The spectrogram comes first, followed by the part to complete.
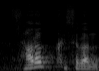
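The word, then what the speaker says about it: σάρξ: 사르크스라는 단어를 써요. 사르크스 이렇게 하는 발음 나는 대로 쓰세요.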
